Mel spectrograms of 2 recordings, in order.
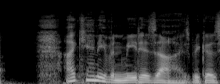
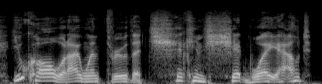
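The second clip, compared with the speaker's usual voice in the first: raging; 7 semitones higher than usual. A narrator's reading. Son raging at his father.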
